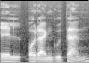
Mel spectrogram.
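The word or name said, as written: orangutan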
